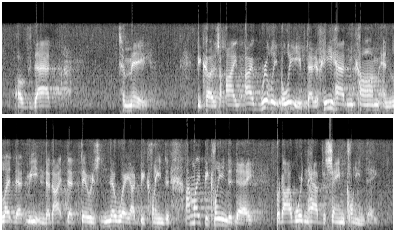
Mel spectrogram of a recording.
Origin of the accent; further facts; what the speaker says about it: Baltimore, Maryland, United States; I'm from Baltimore.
